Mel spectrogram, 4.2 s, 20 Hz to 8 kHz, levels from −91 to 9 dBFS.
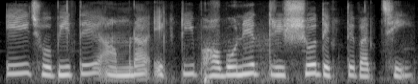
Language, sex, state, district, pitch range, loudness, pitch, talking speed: Bengali, female, West Bengal, Alipurduar, 245-285 Hz, -16 LUFS, 255 Hz, 115 wpm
